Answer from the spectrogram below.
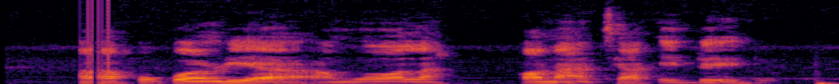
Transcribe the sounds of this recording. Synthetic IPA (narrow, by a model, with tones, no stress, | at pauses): a˦kʷʊ˦kʷɔ˦n̩˦ɾi˦a˦˨a̰˨ŋʷʊ˦ɔ˦la˦ | ɔ˦na˨a˨t͡ʃa˦ʔe˨be˦e˨do˨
